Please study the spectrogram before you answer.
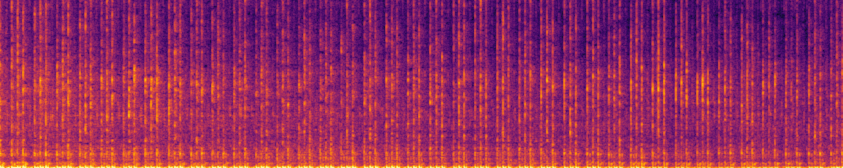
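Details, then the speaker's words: Triumph hardtail restarted after its first start, engine having sat on the workbench almost a year; clutch not yet disengaging fully: very loud, even, rapid exhaust beat of three to four pops a second, no knocks or misses; runs really well. "so what you guys saw in that last clip was the bike actually fired up unlike the second or third kick which is freakin ridiculous for you know it being basically not started and the engine sitting on my workbench for almost a year so super awesome runs really good"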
